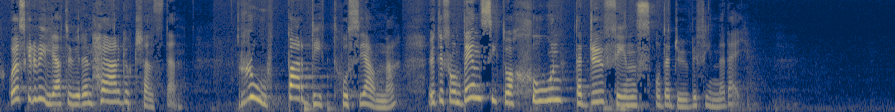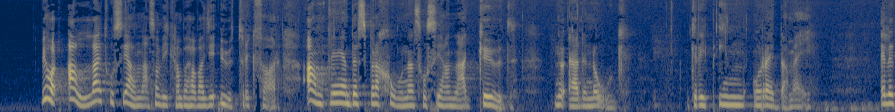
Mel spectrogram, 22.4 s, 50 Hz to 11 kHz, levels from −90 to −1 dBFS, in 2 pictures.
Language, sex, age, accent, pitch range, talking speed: Swedish, female, 40-59, native, 175-235 Hz, 135 wpm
